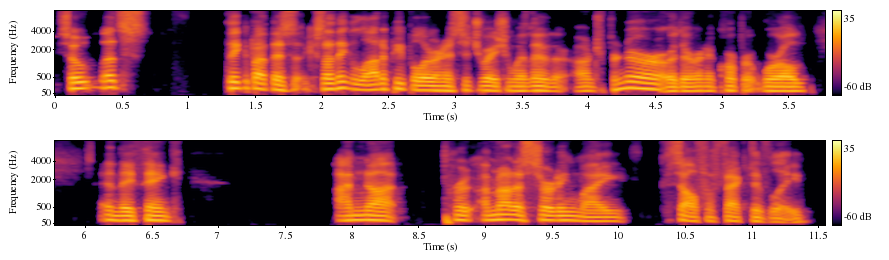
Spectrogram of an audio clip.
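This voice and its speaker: A man's voice: mid-range voice, a little fast, dry recording. A male podcast host with a mid-range voice, recorded dry with no room sound. He interviews in a conversational way, talkative and working through his thoughts aloud.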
